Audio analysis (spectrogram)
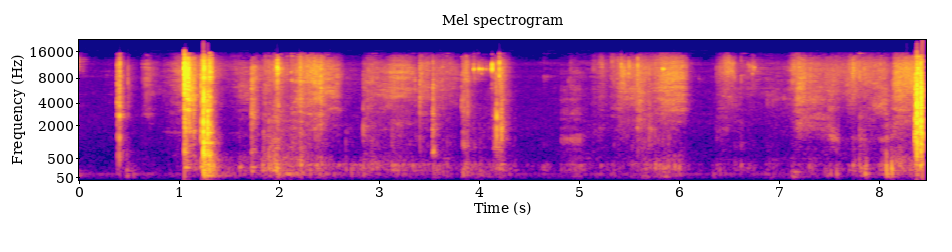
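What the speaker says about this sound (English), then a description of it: "Then I'm going to trim this so this is nice and flush." Scissors trim the edge of cork fabric in a quiet workspace, giving a few close, short rasping snips and rubs separated by pauses.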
